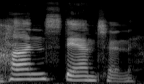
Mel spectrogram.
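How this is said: It is said in an imitated Norfolk character voice. "so let me get into that character"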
